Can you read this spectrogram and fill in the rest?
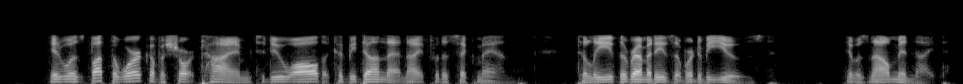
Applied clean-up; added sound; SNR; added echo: none; none; none; none.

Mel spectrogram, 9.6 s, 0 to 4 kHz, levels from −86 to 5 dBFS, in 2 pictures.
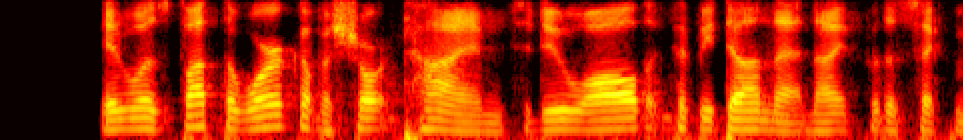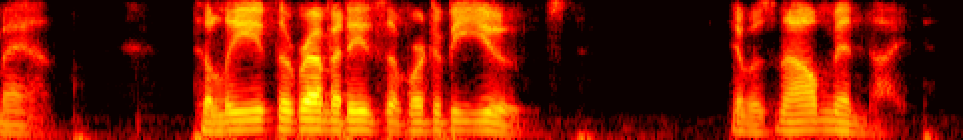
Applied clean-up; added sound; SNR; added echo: neural mask model DeepFilterNet 3.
